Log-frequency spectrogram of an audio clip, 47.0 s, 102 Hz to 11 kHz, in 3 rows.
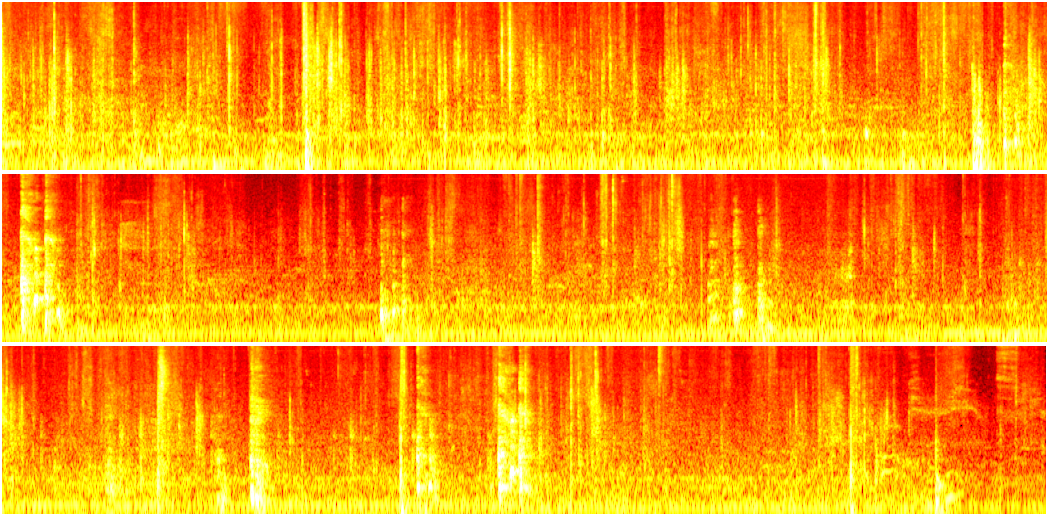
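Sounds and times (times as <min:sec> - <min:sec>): papers being handled: 0:00.0 - 0:21.4, 0:22.0 - 0:45.7
person coughing: 0:14.9 - 0:16.8, 0:21.4 - 0:22.0, 0:26.3 - 0:27.4, 0:35.1 - 0:35.6, 0:37.5 - 0:38.0, 0:38.8 - 0:39.5.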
